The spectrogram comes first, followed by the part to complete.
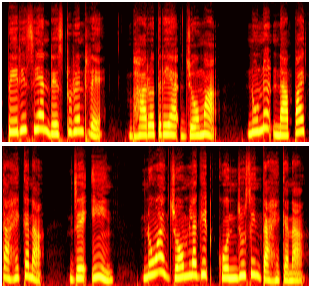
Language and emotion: Santali, sad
